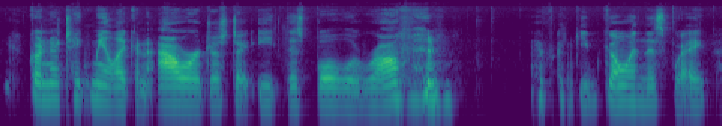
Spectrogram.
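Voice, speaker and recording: A young woman in her twenties hosts a casual livestream Q&A at home while eating ramen, speaking close to the mic with a rambling, giggly style and plenty of fillers. Her lowish voice has fairly even intonation at a normal speed, somewhat bright, in a dry recording.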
